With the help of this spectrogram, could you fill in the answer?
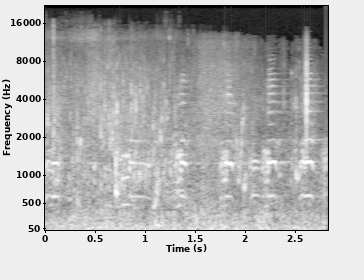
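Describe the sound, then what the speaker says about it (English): Several geese honk repeatedly at a lakeside campsite on an island in a Scottish loch, loud overlapping calls close by over a steady outdoor background. "there's a couple of geese that have claimed it before me"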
